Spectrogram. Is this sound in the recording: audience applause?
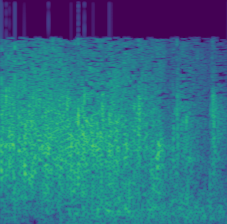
yes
